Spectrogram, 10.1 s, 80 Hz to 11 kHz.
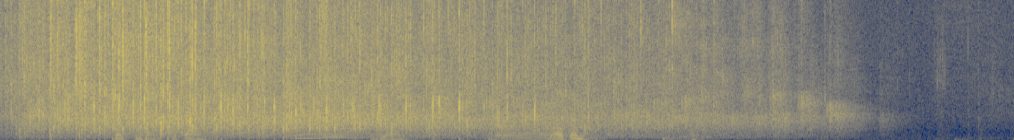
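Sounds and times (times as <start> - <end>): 
audience applauding in a church: 0.0 - 9.0
speech: 1.2 - 2.3, 3.7 - 4.2, 4.9 - 6.0
brief tonal sounds: 2.9 - 4.2, 4.9 - 6.1.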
